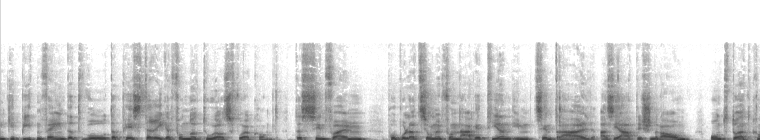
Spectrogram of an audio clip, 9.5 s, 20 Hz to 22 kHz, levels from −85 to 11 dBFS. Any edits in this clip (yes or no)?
no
